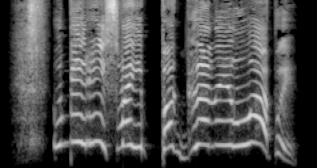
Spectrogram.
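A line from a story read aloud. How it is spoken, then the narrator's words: Shrieked. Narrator (Russian): завизжал Зак-потрошитель, яростно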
